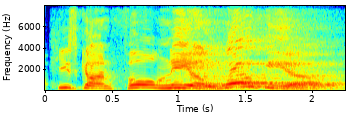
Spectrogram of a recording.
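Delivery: slow, loud, drawn-out shout of the pun; mocking shout. Real, not acted. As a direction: bellow the punchline slowly and loudly. Mocking shout about character.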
